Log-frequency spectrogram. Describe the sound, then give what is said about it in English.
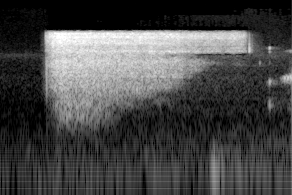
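A loud, steady sizzling hiss starts abruptly, holds for about a second and a half while slowly thinning, then cuts off, followed by a few faint, brief sounds. “Ooh, sizzling.”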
